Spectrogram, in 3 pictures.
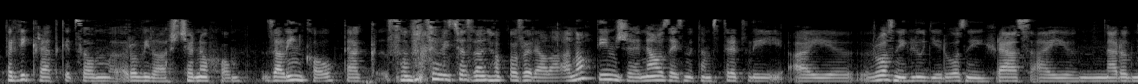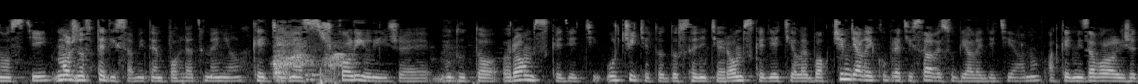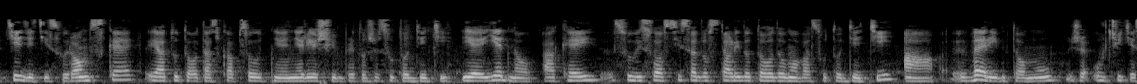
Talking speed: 165 wpm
